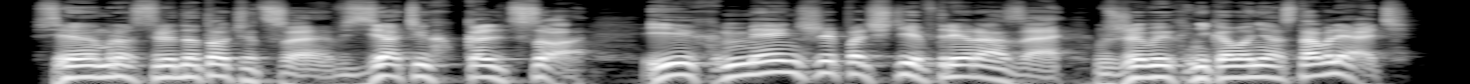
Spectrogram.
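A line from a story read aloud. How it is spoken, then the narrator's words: Sergeant shouting orders. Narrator (Russian): Кричал один из сержантов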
